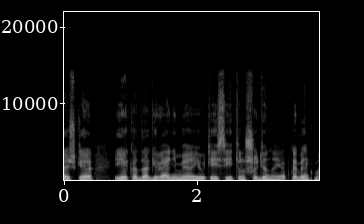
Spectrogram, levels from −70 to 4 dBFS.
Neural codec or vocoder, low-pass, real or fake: codec, 44.1 kHz, 7.8 kbps, DAC; 14.4 kHz; fake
